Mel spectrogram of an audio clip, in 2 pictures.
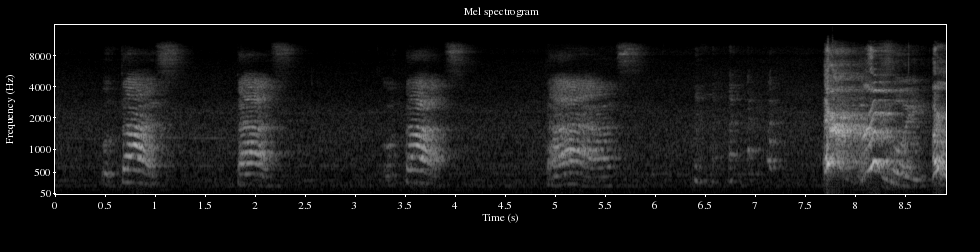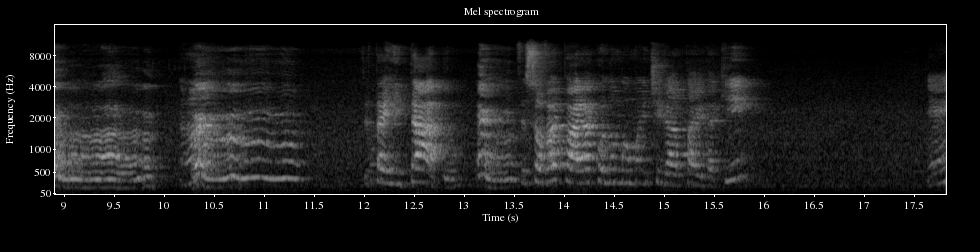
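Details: Pissed-off dapple piebald Dachshund protesting his sister being on the owner's lap: brief rising whines roughly every one to two seconds, then a louder stretch of wavering, talk-like moans and grumbles with quick pitch bends.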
